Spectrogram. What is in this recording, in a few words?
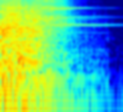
metal slash; Fate The Cursed King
